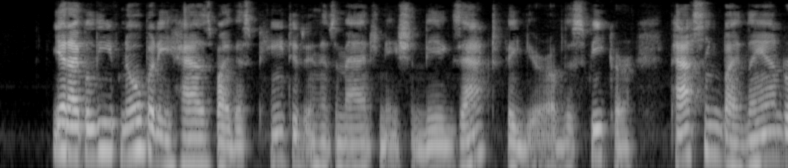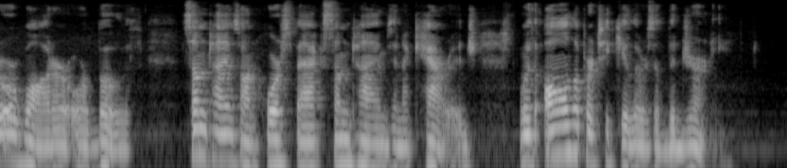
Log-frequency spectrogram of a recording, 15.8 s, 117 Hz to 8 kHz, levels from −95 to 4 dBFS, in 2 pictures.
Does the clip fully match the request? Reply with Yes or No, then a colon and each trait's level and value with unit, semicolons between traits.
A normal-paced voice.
Yes: average, 150 wpm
